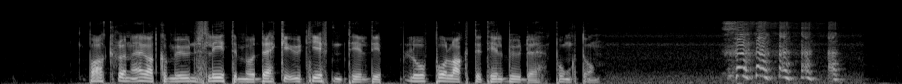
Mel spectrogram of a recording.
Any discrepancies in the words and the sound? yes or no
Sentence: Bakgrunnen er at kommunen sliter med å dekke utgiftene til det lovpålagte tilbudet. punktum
yes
